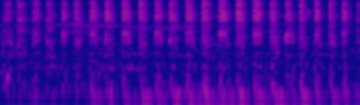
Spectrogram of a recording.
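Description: Faint, rapid coloring strokes on paper, an even back-and-forth scratching at about a dozen strokes a second.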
